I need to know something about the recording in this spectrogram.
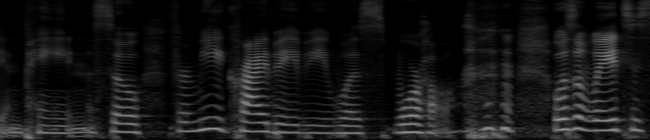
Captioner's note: chuckles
